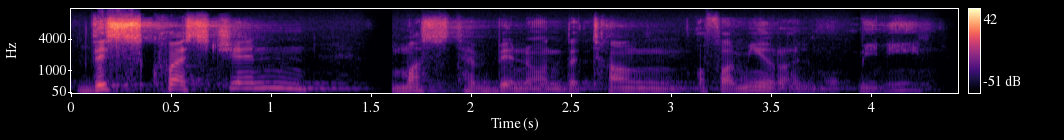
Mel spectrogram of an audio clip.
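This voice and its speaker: Middle-aged male preacher, recounts a tradition, builds from hushed to forceful. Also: mid-range voice, big pitch swings, measured pace. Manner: swells from soft to loud, rising emphatic repetition. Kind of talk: mourning sermon with narrated tradition.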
